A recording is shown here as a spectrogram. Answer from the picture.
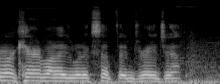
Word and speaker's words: Andreja: Nothing I care about anyone except Andreja. And yes, that's how they said her name, so that's how I'm saying it.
